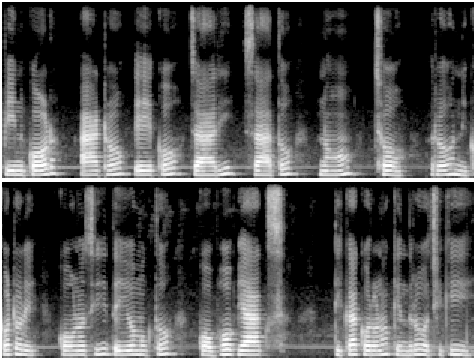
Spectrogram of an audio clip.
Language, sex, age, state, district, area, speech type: Odia, female, 30-45, Odisha, Kandhamal, rural, read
